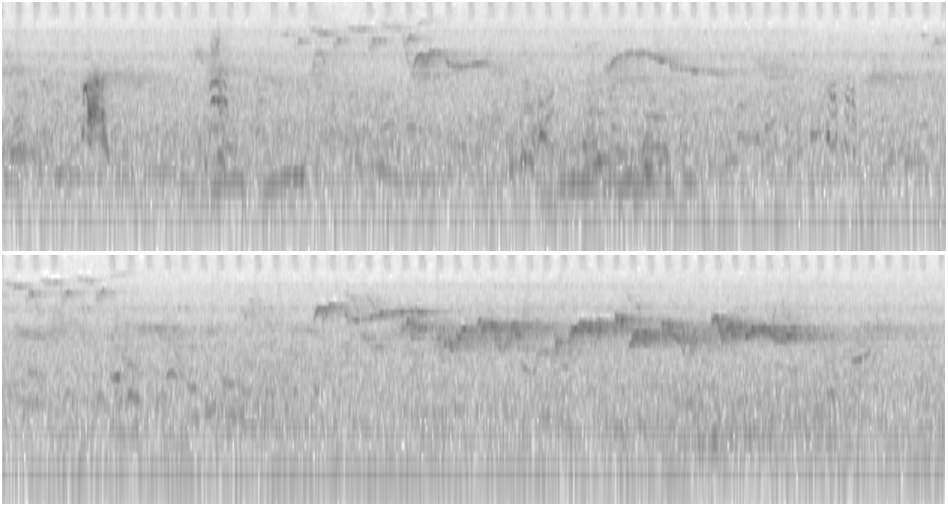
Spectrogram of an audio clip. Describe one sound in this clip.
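A peacock rattles its spread tail feathers.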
